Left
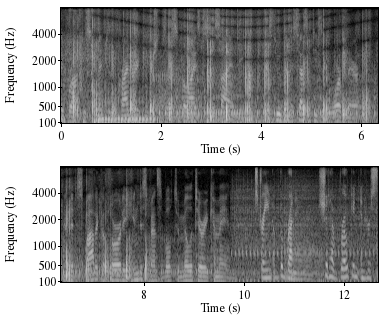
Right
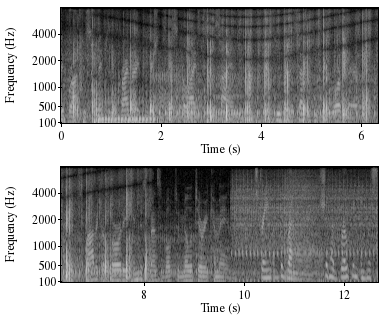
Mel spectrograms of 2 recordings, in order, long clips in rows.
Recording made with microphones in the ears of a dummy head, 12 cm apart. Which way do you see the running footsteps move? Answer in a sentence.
In this clip you hear the running footsteps move to the right.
